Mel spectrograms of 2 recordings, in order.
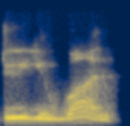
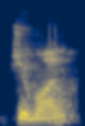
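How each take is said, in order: First: Each word of 'do you' is said fully. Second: 'Do you' blends into a short 'ja' sound. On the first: "instead of saying do you want"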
